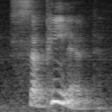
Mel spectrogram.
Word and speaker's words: subpoenaed: Tell you how to pronounce that word properly. Subpoenaed.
